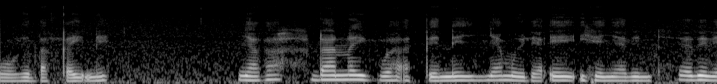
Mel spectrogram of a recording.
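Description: Overdone noise removal runs through the whole speech clip, from start to finish. A noise reduction stage set far too aggressively has cut individual frequency bands down or out wherever they sit close to its noise estimate, and the quieter parts of the voice were caught along with the noise. Between phrases the background drops to near silence scattered with twinkling, glassy specks.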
